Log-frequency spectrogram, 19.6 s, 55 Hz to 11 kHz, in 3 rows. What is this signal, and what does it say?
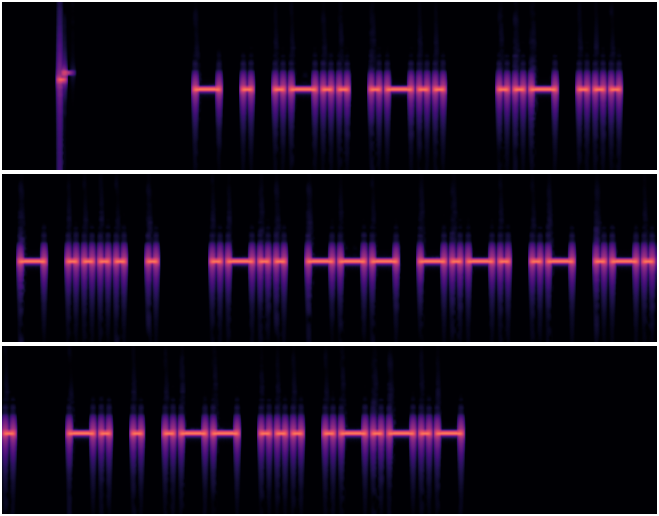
Morse code, heard as a keyed tone, about 16 wpm, 700 Hz. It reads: TELL US THE LOCAL NEWS.
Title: Sentences from Top 1000 Words - Review Part 3 - 15wpm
